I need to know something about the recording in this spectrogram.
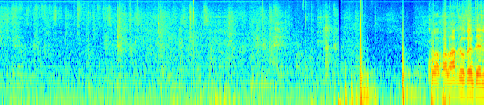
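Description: People murmur and talk quietly in a large room.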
